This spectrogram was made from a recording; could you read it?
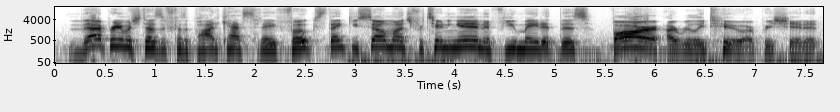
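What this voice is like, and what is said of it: Loud, excited yelling. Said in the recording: “Why am I yelling? ... I'm just excited.”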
